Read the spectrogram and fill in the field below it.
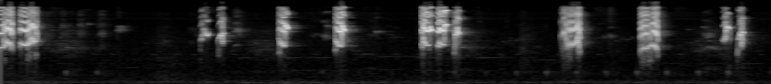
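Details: Harsh, high chirps from a pet green Fischer's lovebird, scattered singly and in pairs roughly every half second to second over several seconds, with clean silence between calls.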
